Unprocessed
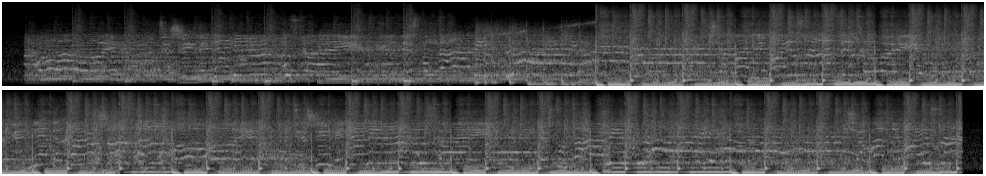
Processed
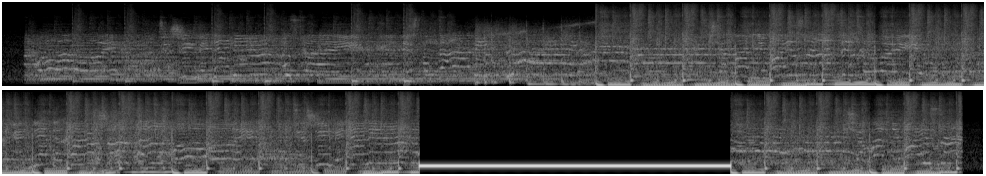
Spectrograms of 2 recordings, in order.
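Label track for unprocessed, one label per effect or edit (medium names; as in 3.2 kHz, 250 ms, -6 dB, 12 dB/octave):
11.870000	13.430000	high-pass 180 Hz 6 dB/octave
13.990000	17.110000	bleep 397 Hz -8 dBFS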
